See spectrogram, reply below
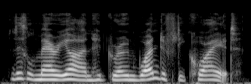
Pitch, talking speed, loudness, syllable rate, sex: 220 Hz, 145 wpm, -15 LUFS, 5.4 syllables/s, female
